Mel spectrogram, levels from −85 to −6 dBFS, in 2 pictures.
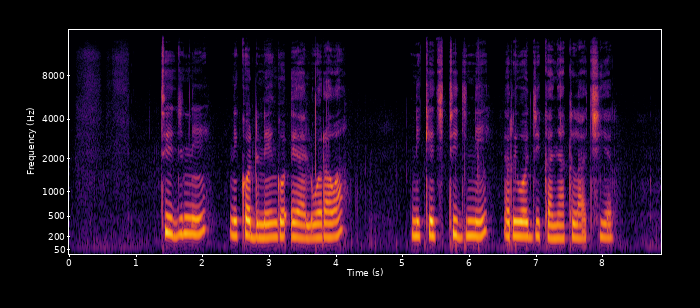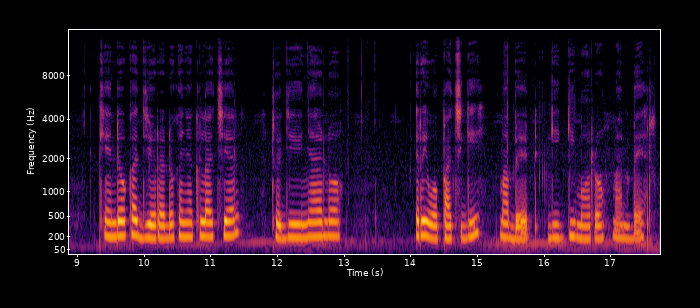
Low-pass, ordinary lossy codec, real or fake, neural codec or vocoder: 14.4 kHz; none; real; none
